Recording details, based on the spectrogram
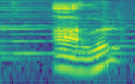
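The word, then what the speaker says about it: hour: कुछ शब्दों में एच ओ से शुरू होने वाले शब्दों में एच का प्रोनाउंसिएशन नहीं होता। For example ऑनर, honest, honourable, आवर, ऐसे वर्ड्स में, ओके।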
